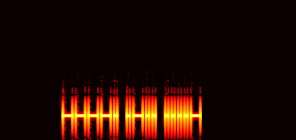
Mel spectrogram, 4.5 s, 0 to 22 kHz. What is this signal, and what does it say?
Morse code, heard as a keyed tone, about 25 wpm, 700 Hz. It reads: 9L4
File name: Three Letter-Number Combinations - 25wpm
